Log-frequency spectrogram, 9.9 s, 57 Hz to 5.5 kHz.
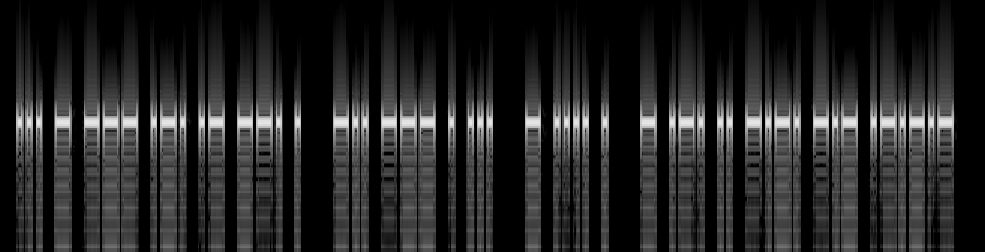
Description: Morse code, heard as a keyed tone, about 25 wpm, 600 Hz. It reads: STORAGE DOES THE TRICK.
